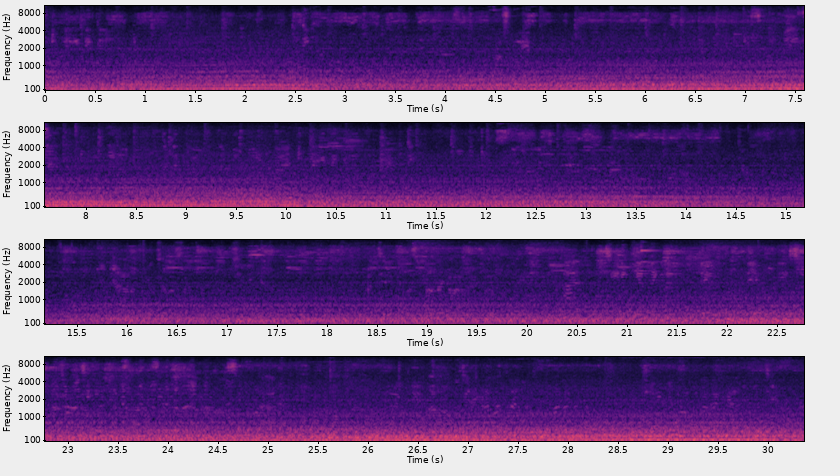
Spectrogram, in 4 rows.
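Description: Interior of a moving GAL MEC6 city bus: a steady engine and drivetrain drone that shifts pitch a few times and eases off in the middle before building again, with passengers talking and small rattles.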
